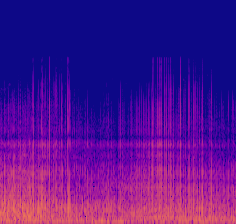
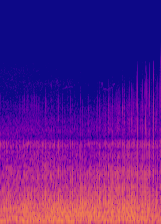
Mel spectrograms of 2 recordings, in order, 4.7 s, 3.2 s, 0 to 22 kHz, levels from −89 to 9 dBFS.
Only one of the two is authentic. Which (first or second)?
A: second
